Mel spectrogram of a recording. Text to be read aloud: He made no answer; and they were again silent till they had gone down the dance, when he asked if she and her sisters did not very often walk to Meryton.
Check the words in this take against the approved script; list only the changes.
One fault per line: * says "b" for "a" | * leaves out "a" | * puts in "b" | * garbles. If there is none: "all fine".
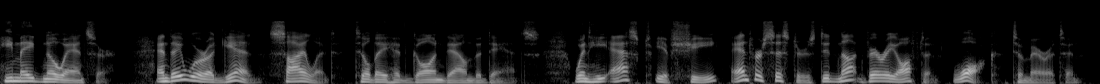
all fine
